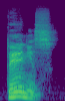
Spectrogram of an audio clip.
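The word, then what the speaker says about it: теннис: In most cases, in borrowed words, the letter ye is pronounced like e. Here are examples. Karate, karate, karate. Tennis, tennis, tennis.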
